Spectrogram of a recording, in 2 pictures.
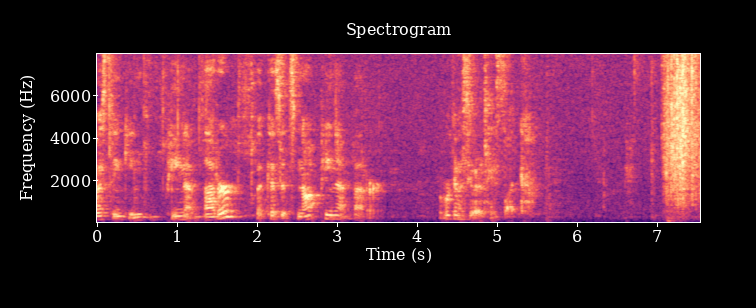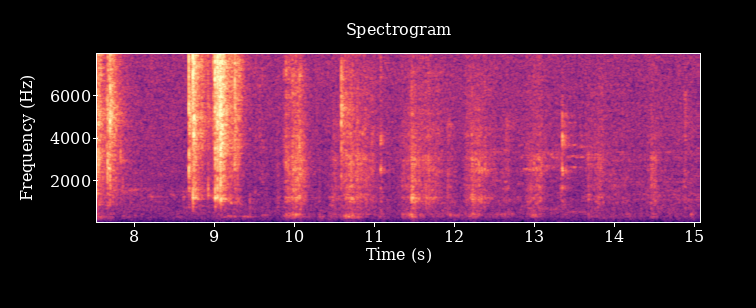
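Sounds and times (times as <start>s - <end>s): cracker crunching: 7.0s - 8.0s, 8.7s - 15.0s
person chewing: 8.7s - 15.0s.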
